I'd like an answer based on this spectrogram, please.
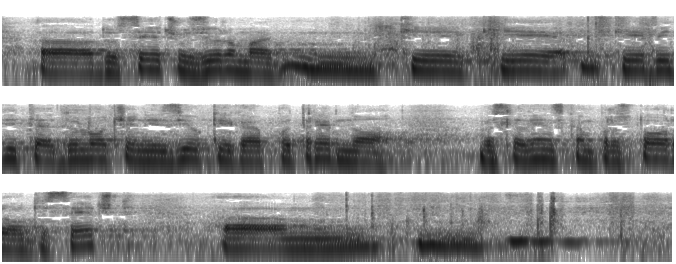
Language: Slovenian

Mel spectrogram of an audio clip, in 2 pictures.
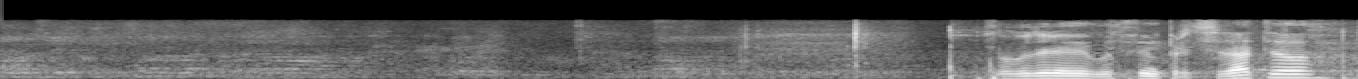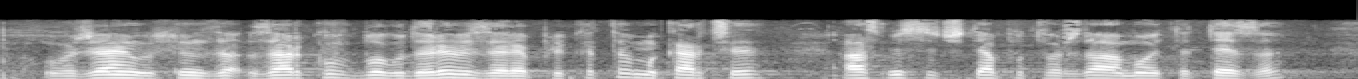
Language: Bulgarian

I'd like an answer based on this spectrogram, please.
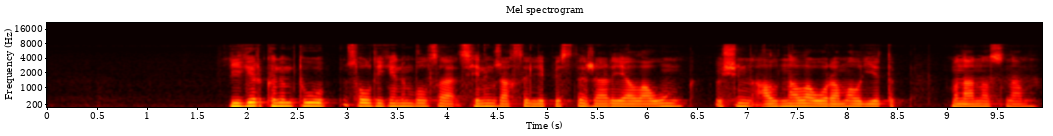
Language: Kazakh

